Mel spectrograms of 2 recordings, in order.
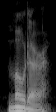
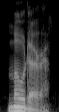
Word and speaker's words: motor: rápido y bajas entonces yo voy a decir el británico e M M o podía decir el estadunidense que sería haciendo flap motor motor pero yo digo m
